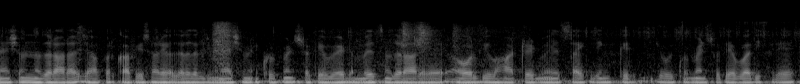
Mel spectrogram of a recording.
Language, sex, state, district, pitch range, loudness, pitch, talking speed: Hindi, male, West Bengal, Jalpaiguri, 90-95 Hz, -33 LUFS, 95 Hz, 185 wpm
